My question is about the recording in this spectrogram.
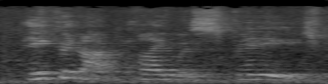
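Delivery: ordinary talk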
